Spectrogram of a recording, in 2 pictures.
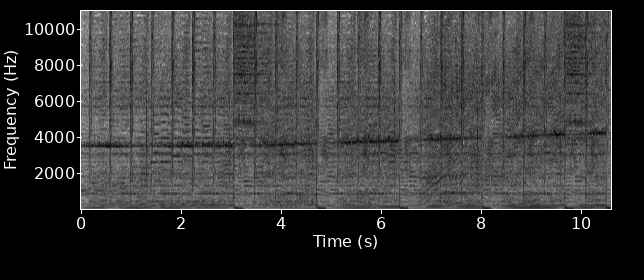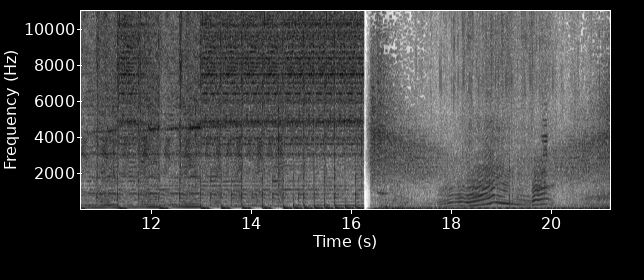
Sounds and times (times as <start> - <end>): Music: 0.0 - 16.3.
